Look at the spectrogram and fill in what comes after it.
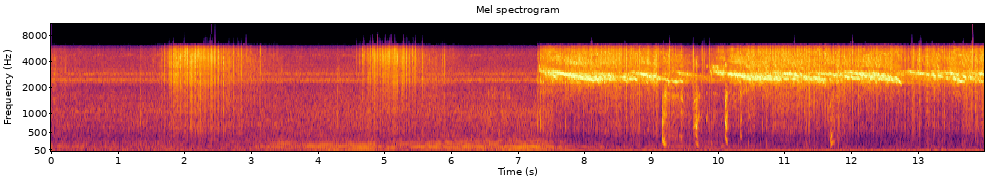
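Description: Fireworks: two short hissing whooshes, then from about halfway a firework burning with a loud steady hiss and a high whistle that wavers up and down again and again, with a few short falling whistles.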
